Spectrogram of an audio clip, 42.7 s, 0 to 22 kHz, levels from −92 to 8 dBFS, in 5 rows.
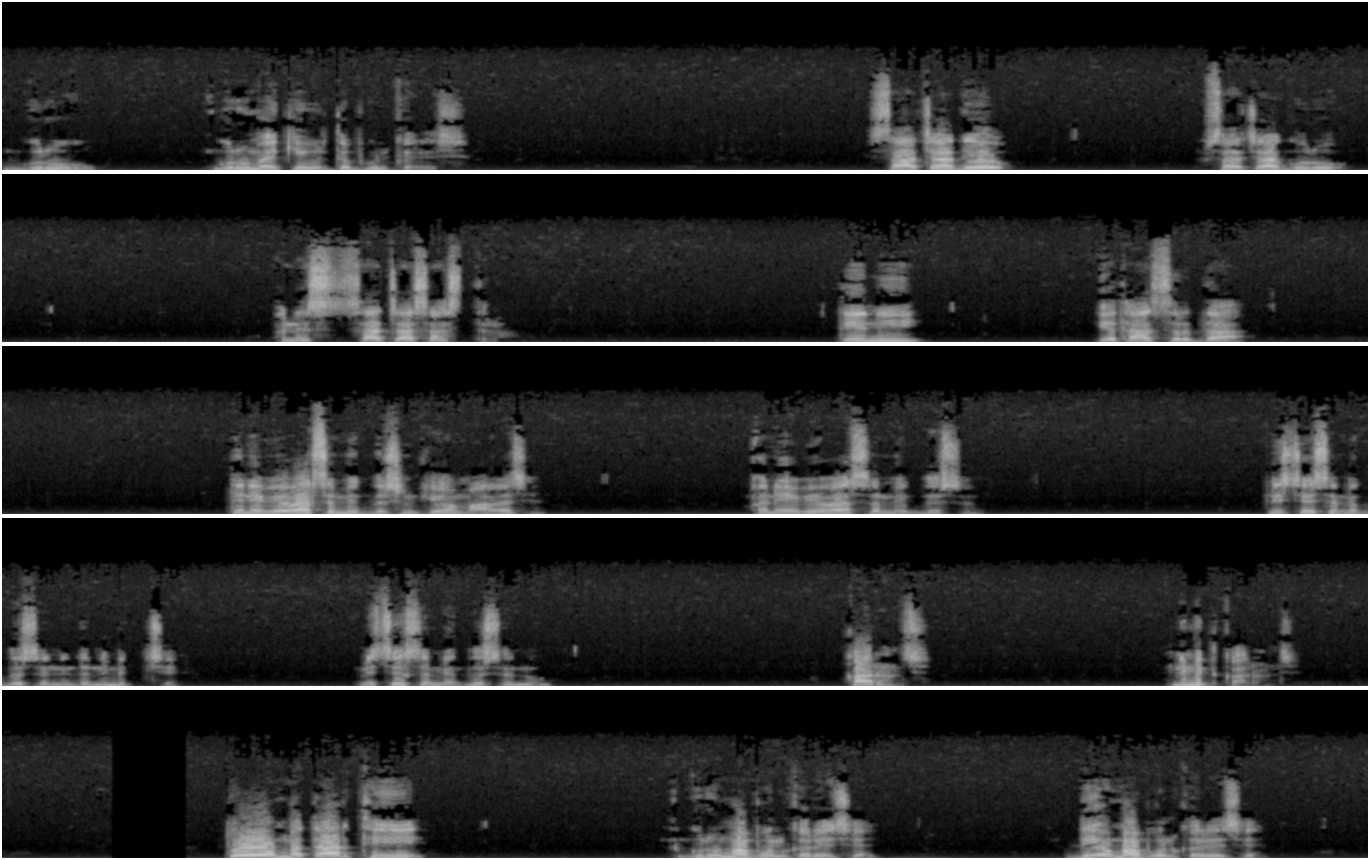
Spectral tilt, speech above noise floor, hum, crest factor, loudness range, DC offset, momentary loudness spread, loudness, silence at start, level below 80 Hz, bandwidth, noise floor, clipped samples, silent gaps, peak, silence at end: -1.5 dB/octave; 50 dB; 60 Hz at -60 dBFS; 24 dB; 7 LU; under 0.1%; 17 LU; -22 LUFS; 0 s; -56 dBFS; 16.5 kHz; -73 dBFS; under 0.1%; 34.89-35.14 s, 35.21-35.25 s; -2 dBFS; 0.7 s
